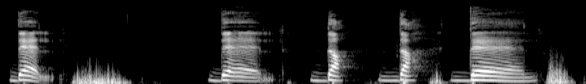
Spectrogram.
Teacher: A dal is the counterpart of the English letter D, which is pronounced by having the tip of the tongue pressed against the top of the mouth, right behind the front tooth, then slightly pushing air, separating the tongue and the upper mouth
